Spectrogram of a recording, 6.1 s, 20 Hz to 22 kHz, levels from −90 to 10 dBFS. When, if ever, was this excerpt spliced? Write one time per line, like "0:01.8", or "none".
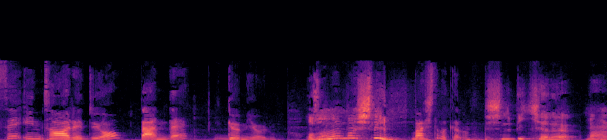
0:01.3
0:02.8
